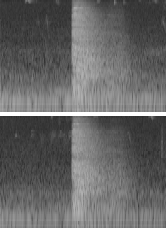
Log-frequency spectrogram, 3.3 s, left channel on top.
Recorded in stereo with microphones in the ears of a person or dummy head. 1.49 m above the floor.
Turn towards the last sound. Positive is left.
turn(degrees=5)  # may be behind; listen again after turning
